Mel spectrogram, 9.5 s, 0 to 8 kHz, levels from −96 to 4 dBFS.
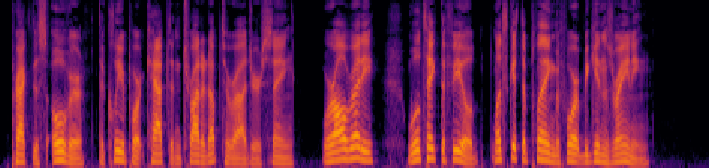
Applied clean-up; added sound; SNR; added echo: none; none; none; none.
